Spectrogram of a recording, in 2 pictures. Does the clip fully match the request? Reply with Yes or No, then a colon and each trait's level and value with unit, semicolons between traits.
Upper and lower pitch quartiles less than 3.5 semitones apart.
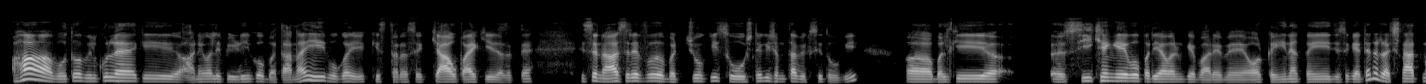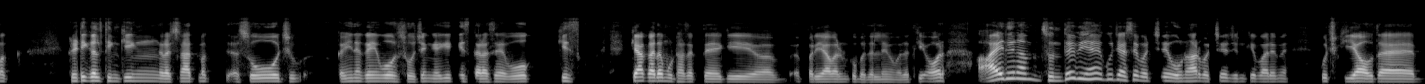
No: average, 3.8 semitones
